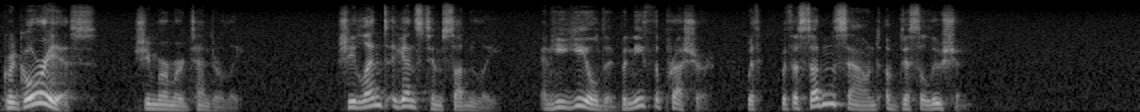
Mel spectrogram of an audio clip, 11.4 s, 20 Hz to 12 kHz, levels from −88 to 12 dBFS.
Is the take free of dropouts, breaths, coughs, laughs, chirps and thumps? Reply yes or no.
yes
